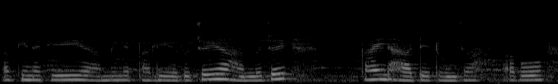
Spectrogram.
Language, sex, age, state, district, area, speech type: Nepali, female, 18-30, West Bengal, Darjeeling, rural, spontaneous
